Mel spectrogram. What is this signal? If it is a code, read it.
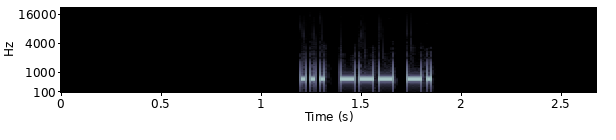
Morse code, heard as a keyed tone, about 49 wpm, 700 Hz. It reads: SON
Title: Top 1751-2000 Words 50wpm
